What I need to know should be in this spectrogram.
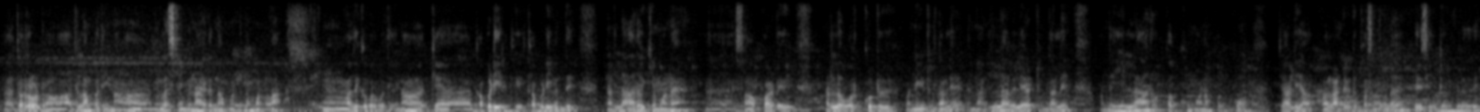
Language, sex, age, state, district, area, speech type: Tamil, male, 18-30, Tamil Nadu, Nagapattinam, rural, spontaneous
